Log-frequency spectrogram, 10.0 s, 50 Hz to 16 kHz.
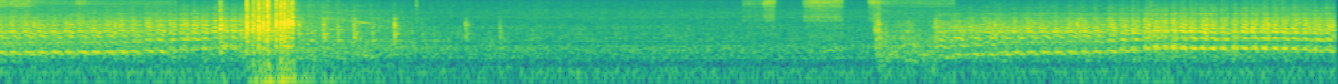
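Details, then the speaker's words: International 656 gas tractor, sitting a long time, cranked on a jump pack that drops to 9 volts: ragged cranking with a few sputtering catches that never settle into an idle; the carburetor float was stuck. "The carburetor real quick, and the flow was stuck. Now it's stuck in the opposite position."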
